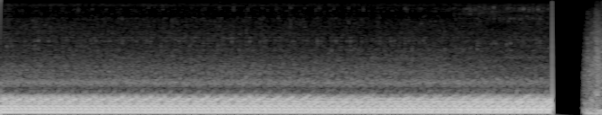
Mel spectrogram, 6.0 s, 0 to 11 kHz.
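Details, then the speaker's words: 2005–2009 Ford Mustang GT after misfire repair with coil packs refitted: the engine starts smoothly and idles with a deep, even rumble and steady firing beat, with no stumbles and no misfire. "oh that was a smooth start no misfire I I can already hear it there's zero misfire"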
